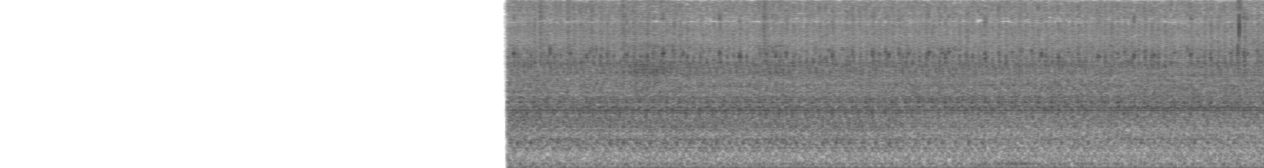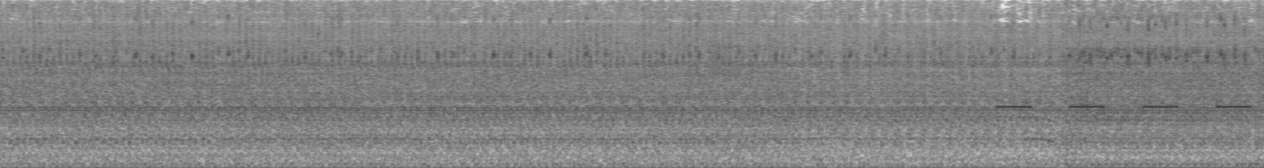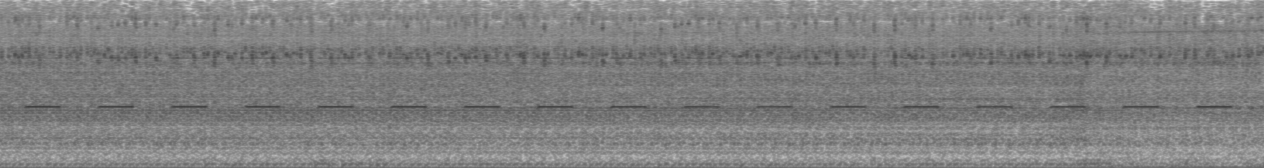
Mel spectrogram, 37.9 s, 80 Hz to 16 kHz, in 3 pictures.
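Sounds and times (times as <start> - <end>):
heavy vehicle engine running: 5.1 - 37.9
reversing alarm beeping: 22.6 - 37.8.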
